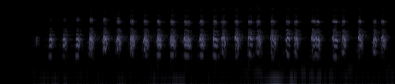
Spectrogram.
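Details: Female chukar partridge giving her mating call: after a short silence, a fast, rhythmic series of raspy clucking notes runs steadily to the end, with a soft low thump midway.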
